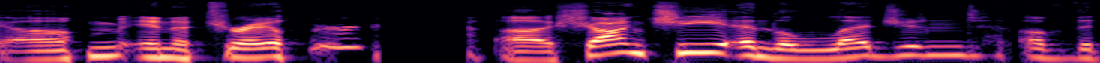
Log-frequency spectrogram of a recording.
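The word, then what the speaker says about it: Shang-Chi: September 3rd shangqi I just learned how to pronounce that recently um in a trailer uh shangi and the legend of the 10 rings I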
